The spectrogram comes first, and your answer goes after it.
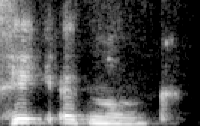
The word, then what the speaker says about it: Hic et nunc: And by the way, is it right, 힉엣눈크? I'm not sure of pronunciation. Yeah, it's 힉엣눈크. You pronounce it correctly.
